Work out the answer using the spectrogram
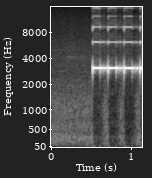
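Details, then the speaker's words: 2022 Puma 25BHFQ travel trailer LP gas/carbon monoxide detector on self-test: loud, evenly spaced high-pitched chirps, about five a second, the carbon monoxide alarm pattern. "I'll put it through the test so you can hear it LP gas is good carbon monoxide coming up"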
